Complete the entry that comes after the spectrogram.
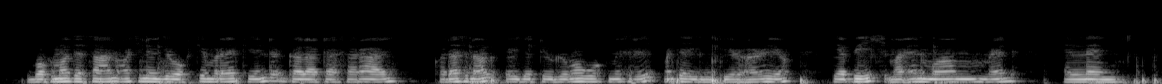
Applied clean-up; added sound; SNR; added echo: none; Bowed string instrument; 19 dB; reverberation time 0.2 s.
